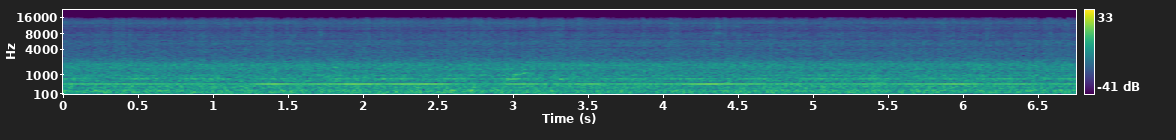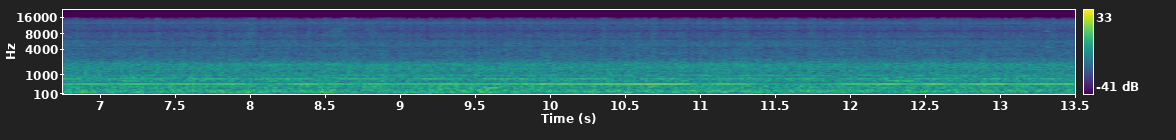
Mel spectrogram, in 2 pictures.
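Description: Steady cabin noise inside a Boeing 787-9 as it taxis: the engines at low thrust, air-system hiss and a steady hum.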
